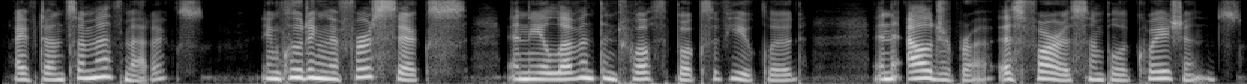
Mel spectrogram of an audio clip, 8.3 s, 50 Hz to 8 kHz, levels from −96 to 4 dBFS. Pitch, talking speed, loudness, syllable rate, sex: 230 Hz, 175 wpm, -17 LUFS, 5.3 syllables/s, female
